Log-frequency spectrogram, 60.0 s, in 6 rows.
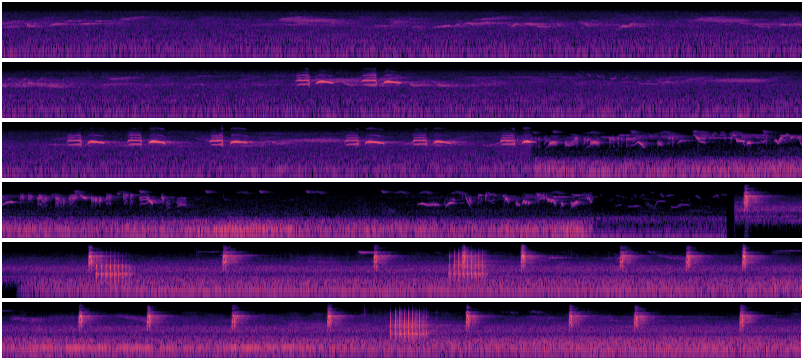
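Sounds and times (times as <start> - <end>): birds chirping and twittering: 0.0 - 59.9
low background rumble: 40.0 - 59.9.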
